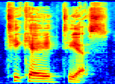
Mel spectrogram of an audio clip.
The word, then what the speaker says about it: TKTS: things, and it's like, it's not TKTS or TKTS, it's TKTS. Right? Like when you say it, it's TK, pause, TS. TKTS. The TKTS booth. Like that's how you say it.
